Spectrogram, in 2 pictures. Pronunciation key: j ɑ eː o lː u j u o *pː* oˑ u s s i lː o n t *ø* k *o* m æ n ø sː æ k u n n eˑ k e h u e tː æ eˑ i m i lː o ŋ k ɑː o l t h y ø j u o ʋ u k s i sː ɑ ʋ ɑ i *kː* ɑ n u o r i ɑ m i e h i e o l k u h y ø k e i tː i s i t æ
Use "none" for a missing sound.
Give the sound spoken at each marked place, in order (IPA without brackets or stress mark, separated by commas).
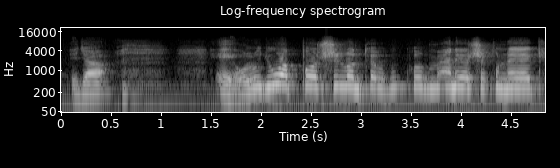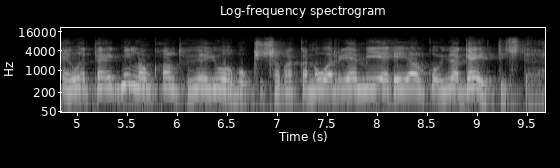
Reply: pː, ø, u, kː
